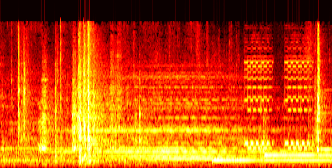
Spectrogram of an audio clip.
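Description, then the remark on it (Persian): A telephone rings with a second incoming call on the other line, its bright repeating trills sounding twice near the end over a busy background of clicks, taps and a steady hum, with no one speaking. “ببخشین چند لحظه گوشی دستتون باشه، یا از همه خانو پشت خط کارتون دارم.”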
